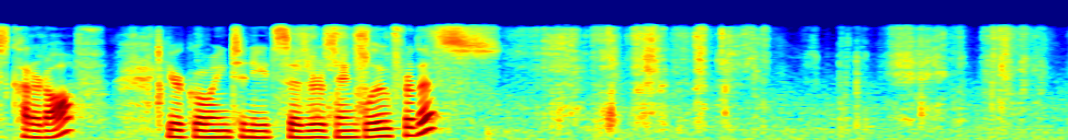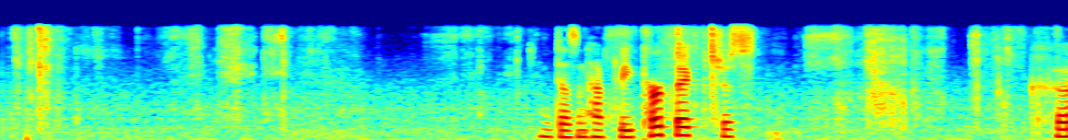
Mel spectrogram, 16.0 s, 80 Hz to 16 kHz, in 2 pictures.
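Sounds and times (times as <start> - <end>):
scissors cutting paper: 2.2 - 10.5, 11.2 - 15.8
paper rustling: 3.8 - 16.0.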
